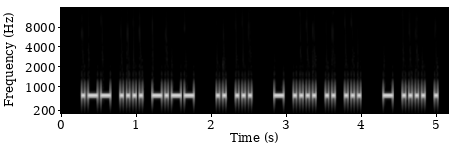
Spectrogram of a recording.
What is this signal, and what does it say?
Morse code, heard as a keyed tone, about 28 wpm, 700 Hz. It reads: WHY IS THIS THE
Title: Sentences from Top 1000 Words - Review Part 5 - 28wpm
